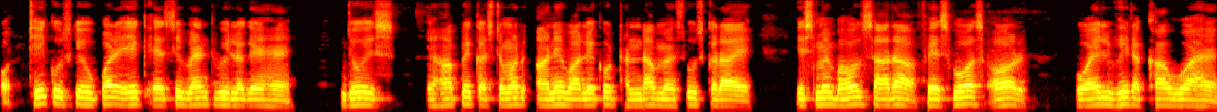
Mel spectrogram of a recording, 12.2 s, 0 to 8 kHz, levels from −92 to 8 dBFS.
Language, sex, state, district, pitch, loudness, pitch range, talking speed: Hindi, male, Bihar, Jamui, 130 Hz, -17 LUFS, 125-140 Hz, 160 wpm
